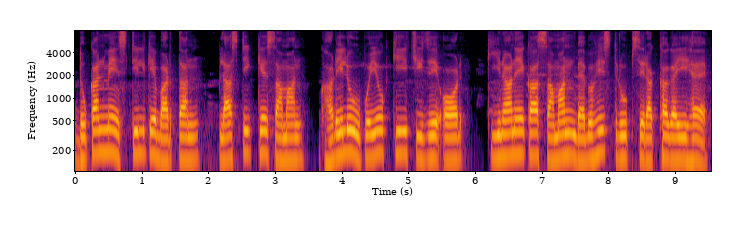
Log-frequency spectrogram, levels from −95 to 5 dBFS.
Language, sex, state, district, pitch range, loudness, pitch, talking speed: Hindi, male, West Bengal, Alipurduar, 150-180 Hz, -16 LUFS, 155 Hz, 140 wpm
